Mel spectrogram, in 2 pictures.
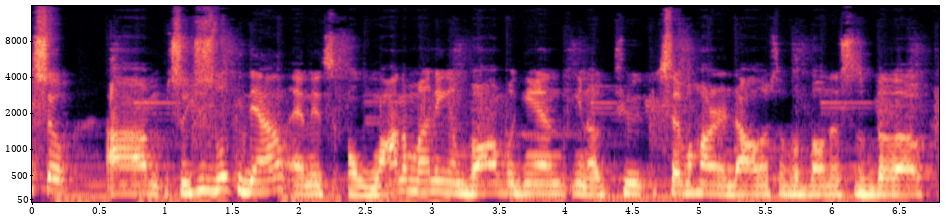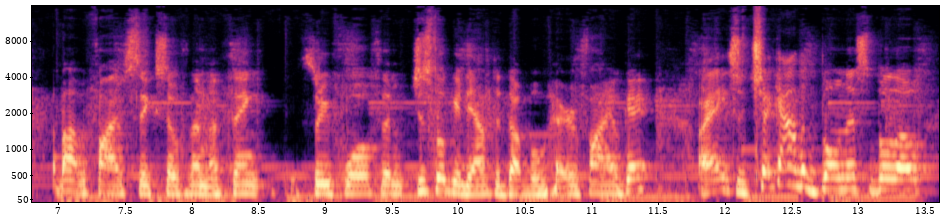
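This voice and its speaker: Man pitching hype with non-native English phrasing. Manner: repetitive, hype-heavy delivery with frequent check-in tags. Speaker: interview host and product promoter. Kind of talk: upbeat sales pitch and interview introduction.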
